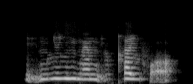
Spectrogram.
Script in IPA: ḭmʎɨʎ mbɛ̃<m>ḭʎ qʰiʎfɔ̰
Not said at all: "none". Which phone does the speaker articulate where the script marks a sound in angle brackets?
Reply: m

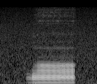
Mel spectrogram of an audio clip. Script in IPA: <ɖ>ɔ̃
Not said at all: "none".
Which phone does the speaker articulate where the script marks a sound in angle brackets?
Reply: ɡ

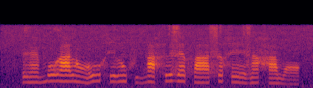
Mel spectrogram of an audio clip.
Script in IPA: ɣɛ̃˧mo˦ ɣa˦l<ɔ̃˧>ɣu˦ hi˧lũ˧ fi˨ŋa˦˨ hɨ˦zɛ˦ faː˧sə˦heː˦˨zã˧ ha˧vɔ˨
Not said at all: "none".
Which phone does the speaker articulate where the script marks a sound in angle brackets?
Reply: ɔ̃˦˨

